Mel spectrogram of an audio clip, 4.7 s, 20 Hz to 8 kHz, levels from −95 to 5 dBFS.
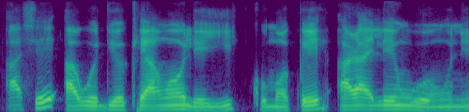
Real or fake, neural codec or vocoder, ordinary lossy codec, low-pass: real; none; none; none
